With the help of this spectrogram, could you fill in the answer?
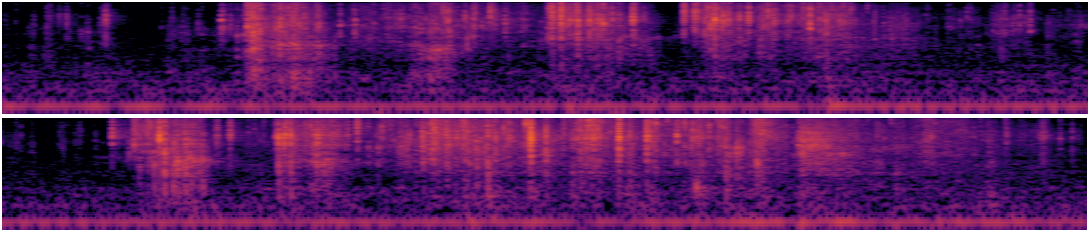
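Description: Bare fingers crush and rub dry, brown-pink recycled soap curls and crumbs on a green surface. Bright, dry crunching and crinkling come in dense bursts of tiny crackles that swell and fade, over a faint steady low hum.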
